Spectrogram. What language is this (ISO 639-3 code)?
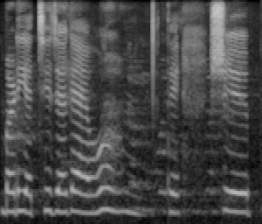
doi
